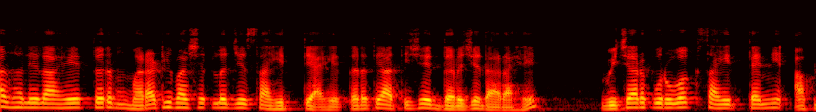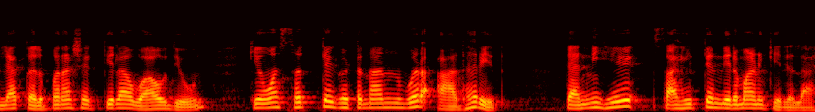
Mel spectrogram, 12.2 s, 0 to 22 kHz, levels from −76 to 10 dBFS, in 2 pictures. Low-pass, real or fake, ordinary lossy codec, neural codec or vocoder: none; fake; none; codec, 16 kHz, 8 kbps, FreqCodec, larger model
